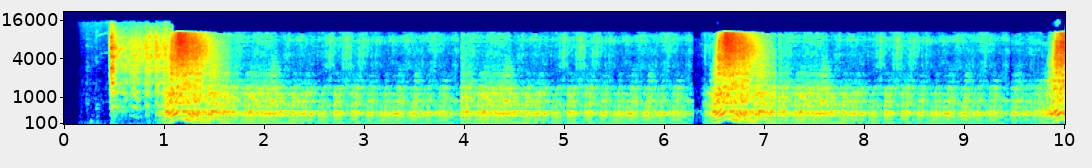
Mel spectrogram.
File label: lamborghini; lambooo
